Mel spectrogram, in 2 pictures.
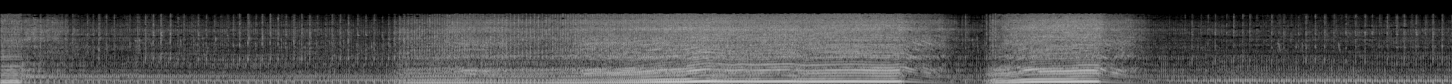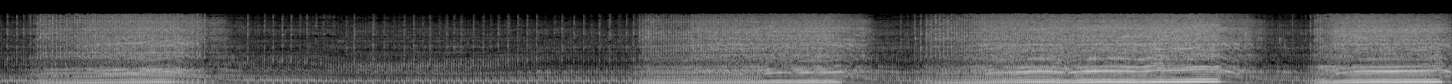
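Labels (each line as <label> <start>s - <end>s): A small engine runs with intermittent revving, producing a rough, metallic sound. 0.0s - 29.0s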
